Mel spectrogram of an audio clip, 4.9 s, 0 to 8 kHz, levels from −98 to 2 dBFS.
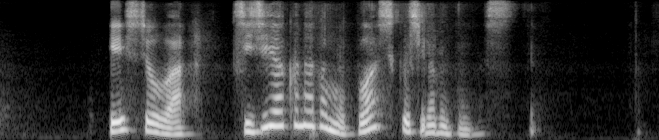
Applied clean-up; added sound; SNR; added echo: neural mask model DeepFilterNet 3.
